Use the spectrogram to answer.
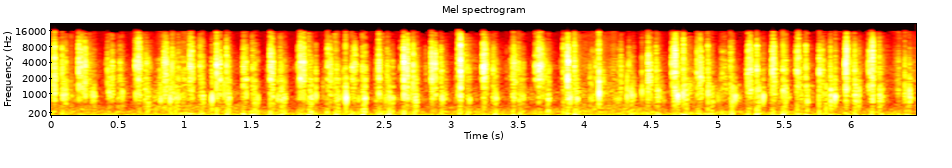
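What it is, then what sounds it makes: Plastic game controller. A black hollow plastic game controller is turned in the hands while fingertips press its buttons and tap its triggers. The result is a rapid, uneven stream of dry, bright plastic clicks and taps that stop instantly with no ring, over a faint low hum.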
